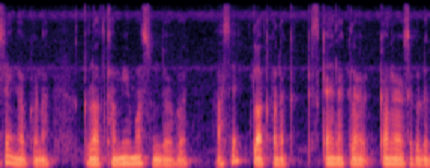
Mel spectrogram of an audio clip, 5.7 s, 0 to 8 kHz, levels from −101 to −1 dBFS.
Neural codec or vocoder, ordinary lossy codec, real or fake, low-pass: none; none; real; 7.2 kHz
